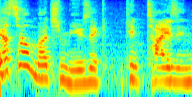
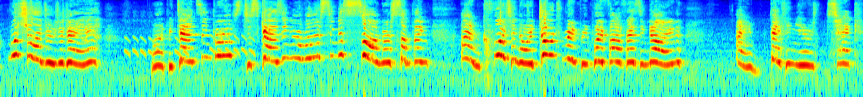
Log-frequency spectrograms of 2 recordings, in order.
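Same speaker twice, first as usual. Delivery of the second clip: much higher, loud whiny princess; high falsetto princess complaining; 10 dB louder than usual. Acted. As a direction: squeal like a spoiled princess. Voices Princess Peach.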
